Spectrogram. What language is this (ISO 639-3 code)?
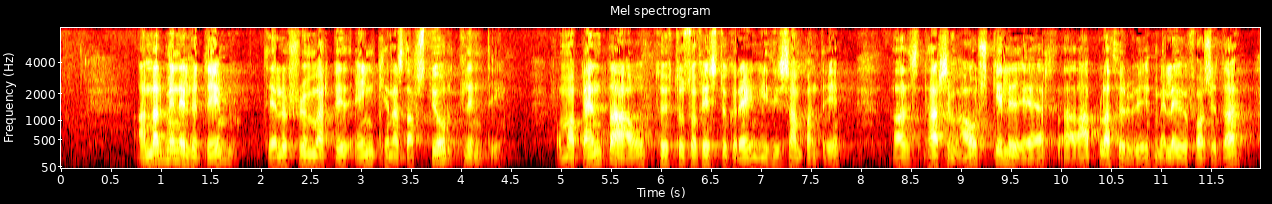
isl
